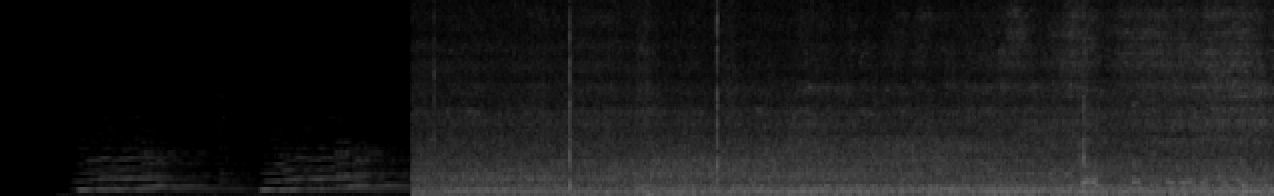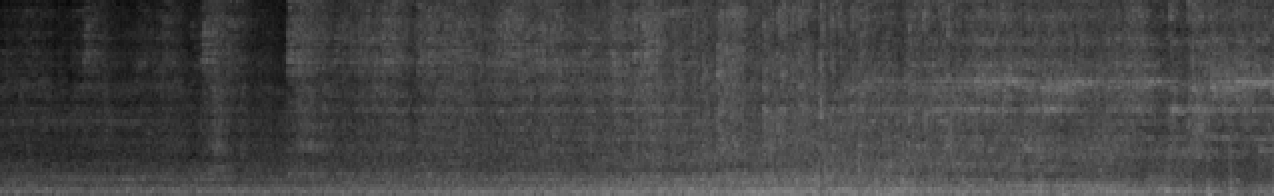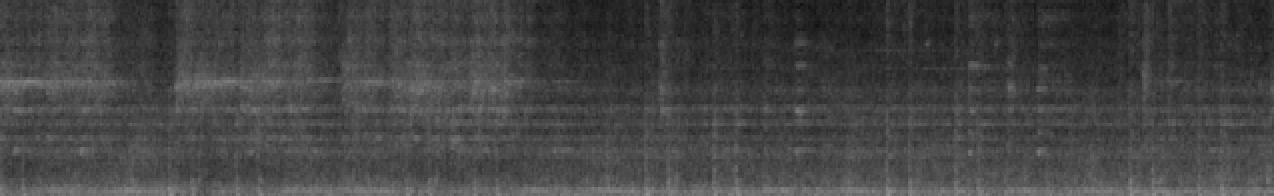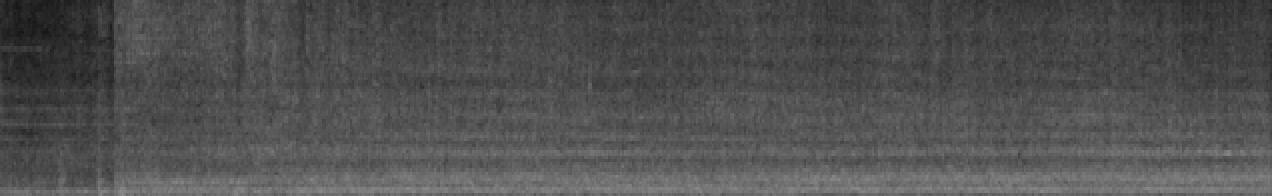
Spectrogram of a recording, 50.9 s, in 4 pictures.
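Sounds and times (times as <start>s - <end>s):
train wheels rumbling on rails: 5.2s - 50.9s
high-pitched squeal: 11.4s - 30.5s
wheels clicking over rail joints: 29.5s - 50.9s.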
